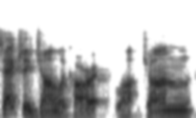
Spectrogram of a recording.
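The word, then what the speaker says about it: John le Carré: authors, you might have, and it's actually John Le Carre. John, how do you pronounce? That's right. Yeah. Is it Le Carre or Le Carre? Le Carre.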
